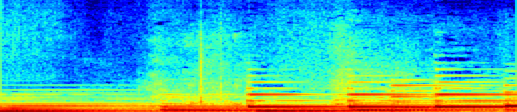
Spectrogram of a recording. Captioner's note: chuckles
